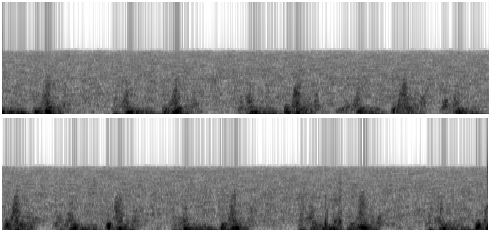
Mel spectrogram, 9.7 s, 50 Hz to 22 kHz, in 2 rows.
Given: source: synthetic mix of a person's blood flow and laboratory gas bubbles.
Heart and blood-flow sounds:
Doppler ultrasound of blood flow; precordium
8.07-8.28 s: bubbles
From the record:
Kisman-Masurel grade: 112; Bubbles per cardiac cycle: 1 to 2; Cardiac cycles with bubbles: 1 to 10%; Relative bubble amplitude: moderate (0.250 to 0.450); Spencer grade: 1 (occasional bubble signal discernible with the cardiac motion signal, with majority of cardiac periods free of bubbles); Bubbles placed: only in the low amplitude regions of the cardiac cycle

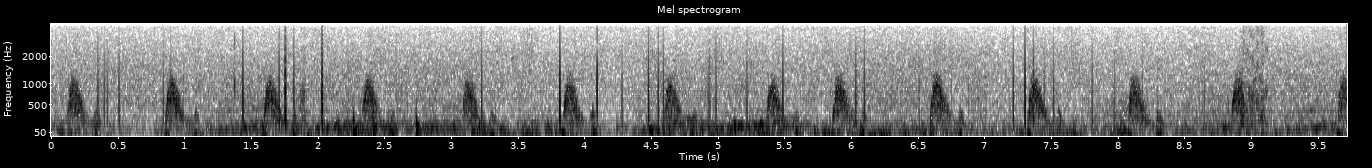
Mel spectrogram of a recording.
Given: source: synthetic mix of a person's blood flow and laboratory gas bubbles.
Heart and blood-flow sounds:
Doppler ultrasound of blood flow; subclavian vein
1.36-1.40 s: bubbles
1.86-1.95 s: bubbles
8.90-9.13 s: bubbles
From the record:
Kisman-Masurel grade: 121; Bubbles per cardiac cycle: 1 to 2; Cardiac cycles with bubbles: 10 to 50%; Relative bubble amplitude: barely perceptible (0.100 to 0.250); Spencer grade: 2 (many but less than half of the cardiac periods contain bubble signals, singularly or in groups); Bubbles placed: anywhere in the cardiac cycle

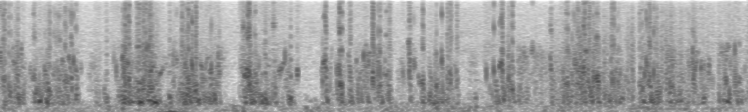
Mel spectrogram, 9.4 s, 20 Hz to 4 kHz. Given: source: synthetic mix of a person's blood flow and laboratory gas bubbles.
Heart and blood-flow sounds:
Doppler ultrasound of blood flow; subclavian vein
0.00-1.03 s: bubbles
1.17-2.05 s: bubbles
2.08-2.85 s: bubbles
2.97-3.81 s: bubbles
4.00-4.92 s: bubbles
5.00-5.75 s: bubbles
5.92-5.98 s: bubbles
6.04-6.79 s: bubbles
6.84-6.95 s: bubbles
6.98-7.83 s: bubbles
7.96-8.94 s: bubbles
8.97-9.36 s: bubbles
From the record:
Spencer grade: 4 (maximum detectable bubble signal sounding continuously throughout systole and diastole of every cardiac period, and overriding the amplitude of the normal cardiac signals); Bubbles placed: anywhere in the cardiac cycle

